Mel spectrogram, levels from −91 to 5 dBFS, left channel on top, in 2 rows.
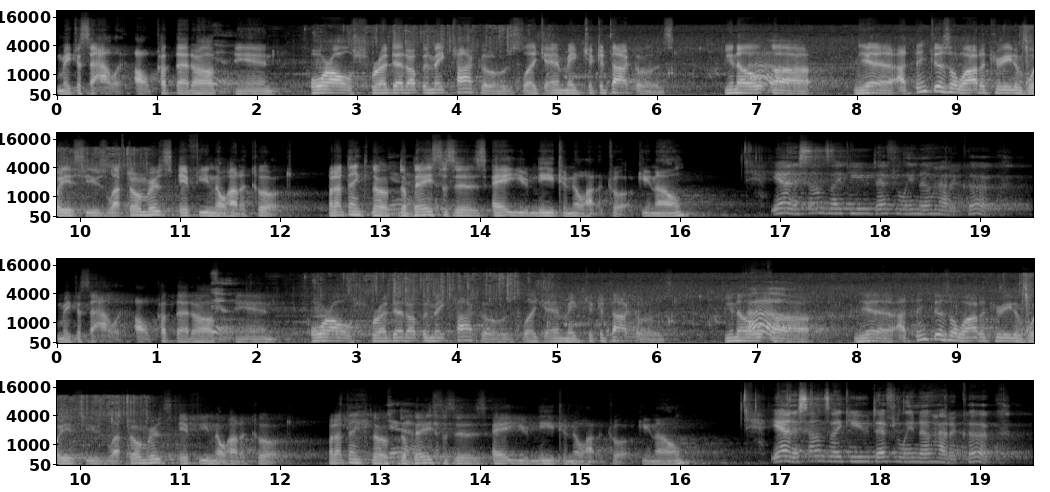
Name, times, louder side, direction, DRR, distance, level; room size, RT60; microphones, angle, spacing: voice 1, 0.0-2.2 2.5-6.2 6.7-7.5 8.0-12.0 12.5-16.1, left 4 dB, 60° left, 15 dB, 0.6 m, -28 dB
sound 1, 1.4-11.7, right 1 dB, 10° right, 0.9 m, -44 dB
voice 2, 6.9-7.5 12.7-13.6 16.6-19.3, right 5 dB, 70° right, 7 dB, 1.9 m, -34 dB
24.0 x 21.5 x 8.8 m, 2.2 s
head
